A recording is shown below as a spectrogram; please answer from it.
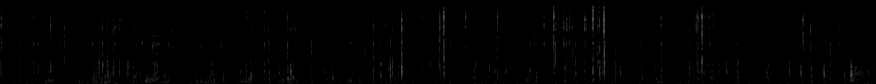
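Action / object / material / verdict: scrape / plastic snack wrapper / plastic / none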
